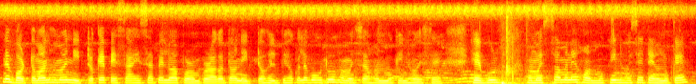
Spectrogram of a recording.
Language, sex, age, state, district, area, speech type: Assamese, female, 18-30, Assam, Lakhimpur, rural, spontaneous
